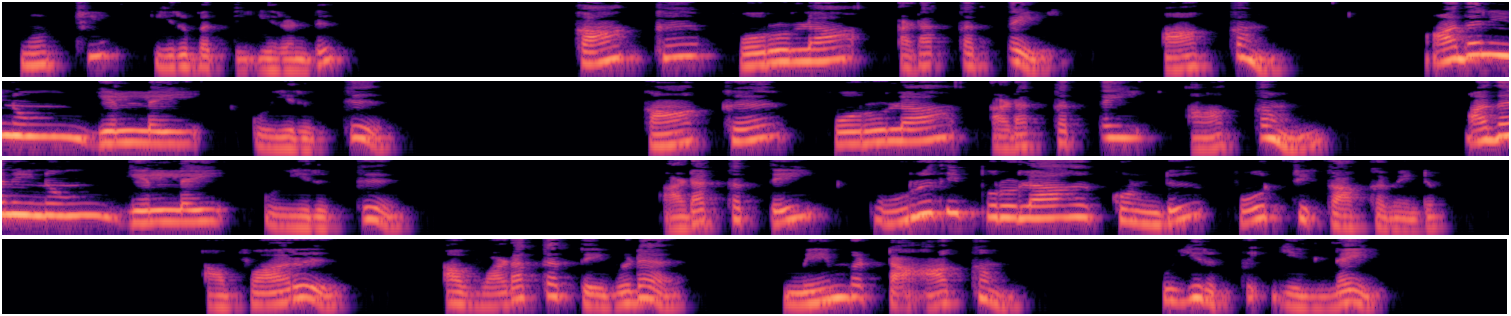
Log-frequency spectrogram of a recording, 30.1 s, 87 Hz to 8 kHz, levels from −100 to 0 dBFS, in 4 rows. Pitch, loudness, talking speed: 195 Hz, -31 LUFS, 60 wpm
